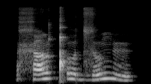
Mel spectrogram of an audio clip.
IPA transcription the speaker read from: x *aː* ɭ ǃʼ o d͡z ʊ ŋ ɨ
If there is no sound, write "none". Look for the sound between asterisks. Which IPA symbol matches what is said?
a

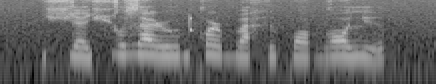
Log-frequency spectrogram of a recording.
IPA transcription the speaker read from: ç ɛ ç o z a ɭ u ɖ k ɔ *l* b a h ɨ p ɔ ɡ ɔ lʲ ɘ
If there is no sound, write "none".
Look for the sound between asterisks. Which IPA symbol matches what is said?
ɭ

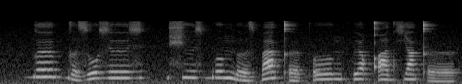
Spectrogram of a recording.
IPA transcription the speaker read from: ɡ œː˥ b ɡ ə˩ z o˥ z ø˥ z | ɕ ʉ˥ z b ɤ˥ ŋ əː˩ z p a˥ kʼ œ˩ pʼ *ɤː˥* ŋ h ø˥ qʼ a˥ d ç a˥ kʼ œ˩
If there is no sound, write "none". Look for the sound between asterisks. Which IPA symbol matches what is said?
ɤː˥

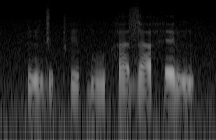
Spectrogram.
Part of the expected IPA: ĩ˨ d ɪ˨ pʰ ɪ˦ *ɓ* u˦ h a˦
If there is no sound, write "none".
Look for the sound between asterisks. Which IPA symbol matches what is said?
ɓ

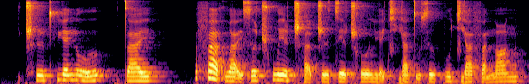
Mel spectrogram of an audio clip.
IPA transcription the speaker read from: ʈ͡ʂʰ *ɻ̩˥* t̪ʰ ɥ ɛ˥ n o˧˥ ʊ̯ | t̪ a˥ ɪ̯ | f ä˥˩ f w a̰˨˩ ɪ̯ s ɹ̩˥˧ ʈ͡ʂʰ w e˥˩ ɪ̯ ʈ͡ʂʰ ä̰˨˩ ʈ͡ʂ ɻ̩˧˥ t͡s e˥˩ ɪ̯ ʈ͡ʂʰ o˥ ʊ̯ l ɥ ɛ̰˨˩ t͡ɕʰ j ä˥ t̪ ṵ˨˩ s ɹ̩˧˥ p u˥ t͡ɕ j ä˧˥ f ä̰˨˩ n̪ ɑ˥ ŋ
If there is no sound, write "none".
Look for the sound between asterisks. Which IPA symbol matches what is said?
ɻ̩˥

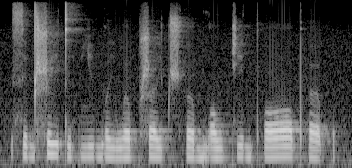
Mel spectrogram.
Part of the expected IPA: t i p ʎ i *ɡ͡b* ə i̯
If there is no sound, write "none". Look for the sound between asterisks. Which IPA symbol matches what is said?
b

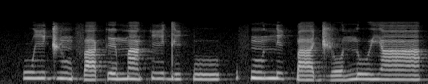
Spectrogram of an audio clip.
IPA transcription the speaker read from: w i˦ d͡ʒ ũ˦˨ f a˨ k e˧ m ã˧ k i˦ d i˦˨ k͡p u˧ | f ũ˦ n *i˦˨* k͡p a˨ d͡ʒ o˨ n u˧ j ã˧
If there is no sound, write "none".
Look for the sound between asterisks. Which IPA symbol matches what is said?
i˦˨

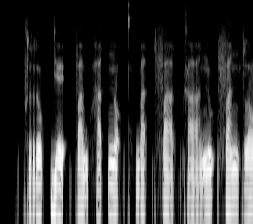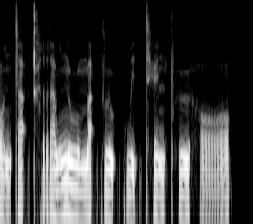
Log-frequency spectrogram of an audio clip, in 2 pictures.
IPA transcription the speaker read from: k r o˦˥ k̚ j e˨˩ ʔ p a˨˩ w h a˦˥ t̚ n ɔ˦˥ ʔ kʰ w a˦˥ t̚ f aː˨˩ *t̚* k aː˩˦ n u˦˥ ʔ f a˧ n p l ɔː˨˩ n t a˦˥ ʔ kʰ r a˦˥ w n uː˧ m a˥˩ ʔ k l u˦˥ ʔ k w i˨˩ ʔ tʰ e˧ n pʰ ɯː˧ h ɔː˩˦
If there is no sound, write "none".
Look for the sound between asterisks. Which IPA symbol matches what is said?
t̚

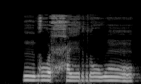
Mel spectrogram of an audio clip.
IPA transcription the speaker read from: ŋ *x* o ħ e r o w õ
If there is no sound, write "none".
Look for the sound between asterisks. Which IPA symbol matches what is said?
ɡ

